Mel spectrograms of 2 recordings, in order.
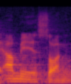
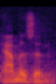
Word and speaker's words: Amazon: Amazon River The Amazon Amazon ไม่ ใช่ amon ครับ The Amazon แม่ น้้ำ นาย นาย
